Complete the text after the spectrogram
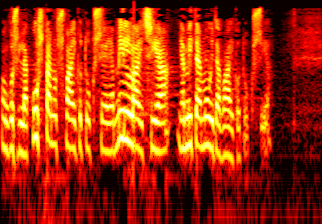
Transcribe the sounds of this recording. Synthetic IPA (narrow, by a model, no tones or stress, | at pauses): oŋkosilːækust̪ɑnːusʋɑikut̪uksiɑjɑmilːɑisiɑjɑmit̪æmuit̪ɑʋɑikut̪uksiɑ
